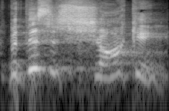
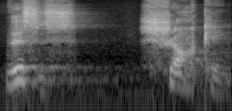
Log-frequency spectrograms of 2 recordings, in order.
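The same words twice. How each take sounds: First: Loud, high, hammered home; emphatic exclamation. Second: Slowed and lowered, let it sink in; slow, weighty. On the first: Preacher to congregation, insisting it is shocking, loud and high. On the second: Preacher letting the shock sink in, slow and low. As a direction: drop the volume and drag it out. Preacher repeating the point softly. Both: Acted.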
